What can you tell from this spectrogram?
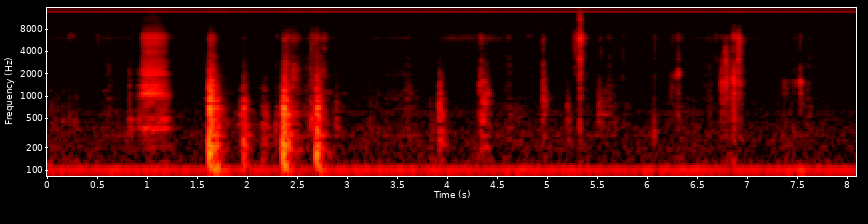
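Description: Small clicks and knocks of paint pots and a brush being handled on a paint palette while paint is mixed. A brief rustle comes about a second in, a few sharper knocks follow, then scattered light ticks, all over a low steady hum.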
